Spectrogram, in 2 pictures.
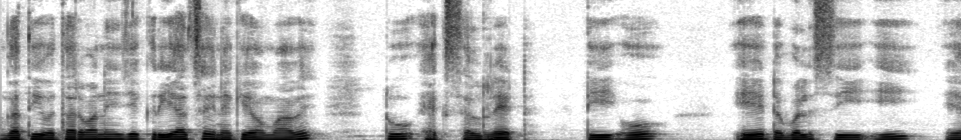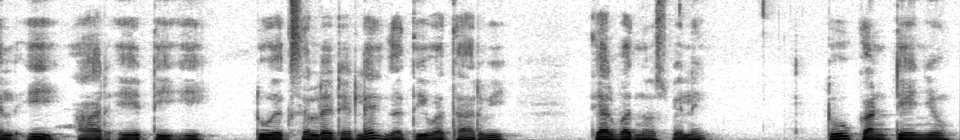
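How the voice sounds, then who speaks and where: A man's voice: mid-range voice, mellow. A man with a Gujarati accent teaching a spelling lesson, spelling each word letter by letter and repeating its meaning. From Gujarat, India.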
